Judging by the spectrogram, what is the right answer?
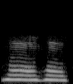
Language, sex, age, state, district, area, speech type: Bengali, female, 18-30, West Bengal, Murshidabad, rural, conversation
